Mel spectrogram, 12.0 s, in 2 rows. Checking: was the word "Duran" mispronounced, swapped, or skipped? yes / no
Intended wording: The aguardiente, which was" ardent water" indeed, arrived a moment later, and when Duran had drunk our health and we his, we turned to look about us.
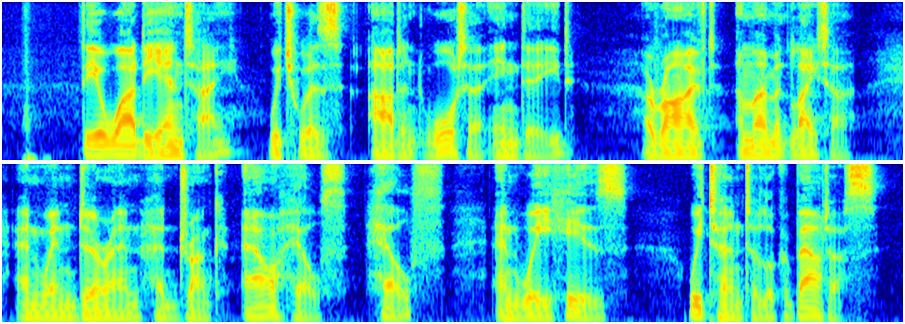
no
